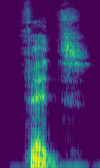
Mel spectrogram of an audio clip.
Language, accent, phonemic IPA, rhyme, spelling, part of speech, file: English, Australia, /fɛdz/, -ɛdz, feds, noun / verb, En-au-feds.ogg
- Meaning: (noun) 1. plural of fed 2. The federal level of government, viewed as a collective group of people. Typically its law enforcement agencies and officers 3. Law enforcement; cops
